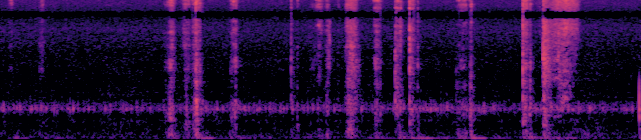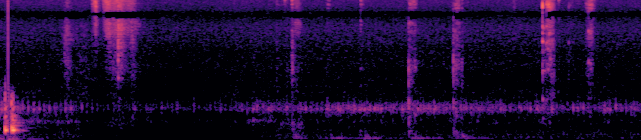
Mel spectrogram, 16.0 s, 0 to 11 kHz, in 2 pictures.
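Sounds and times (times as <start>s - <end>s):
faint steady hum: 0.0s - 16.0s
palette knife scraping paint: 14.7s - 15.6s.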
